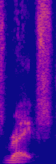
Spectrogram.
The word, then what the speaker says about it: Ralph: So one of them, tell us about Victoria, who's the girlfriend of one of them, whose name is spelt Ralph, but of course pronounced Rafe.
